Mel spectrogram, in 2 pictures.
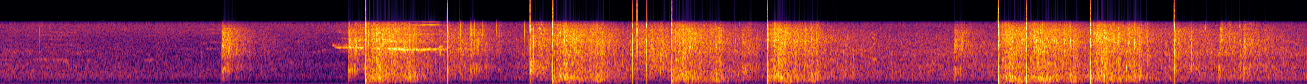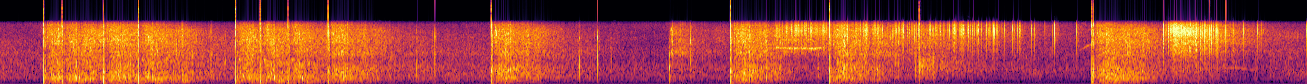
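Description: Aerial fireworks bursting in the sky: after a couple of quieter seconds, a first sharp bang, then a rapid run of bangs one after another, each trailing off over a second or so.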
